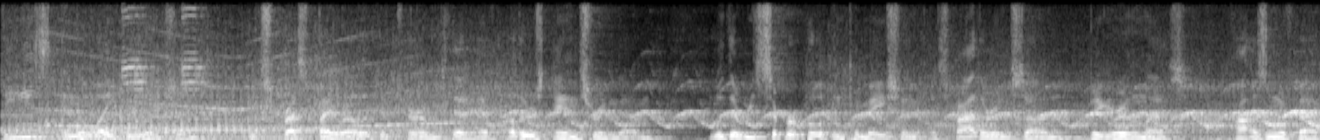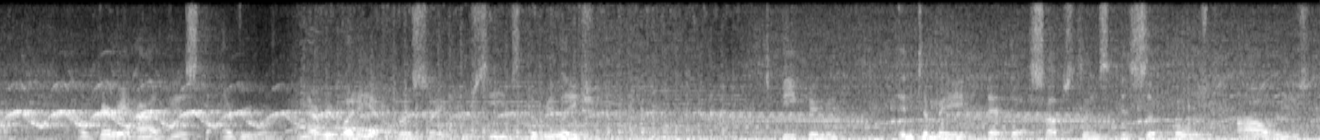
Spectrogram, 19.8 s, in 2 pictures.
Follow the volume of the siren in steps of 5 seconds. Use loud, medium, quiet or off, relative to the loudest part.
medium, loud, loud, medium.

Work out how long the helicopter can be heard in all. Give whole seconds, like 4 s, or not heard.
18 s.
